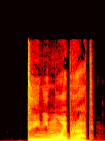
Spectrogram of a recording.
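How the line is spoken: Growled. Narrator (Russian): прорычал Гилберт

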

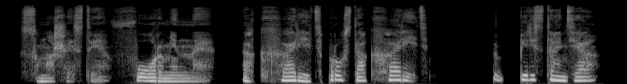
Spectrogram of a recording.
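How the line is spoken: Whispered pleading. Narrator (Russian): взмолилась шепотом

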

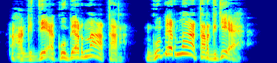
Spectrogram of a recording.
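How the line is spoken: Angry yelling. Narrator (Russian): Из толпы кто-то зло орал

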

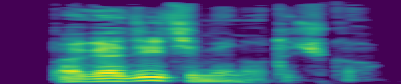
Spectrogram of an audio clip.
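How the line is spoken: Quiet. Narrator (Russian): тихо говорит священник

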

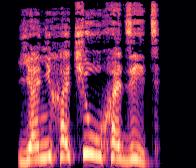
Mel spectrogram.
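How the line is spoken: Exhausted desperate scream. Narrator (Russian): Из последних сил я закричала

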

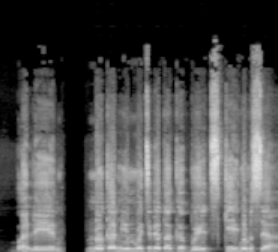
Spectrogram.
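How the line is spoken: Loud laughter. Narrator (Russian): расхохоталась Элен

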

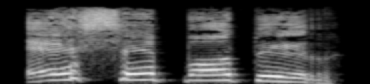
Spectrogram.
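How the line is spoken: Said loudly. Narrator (Spanish): dijo tía Marge en voz alta

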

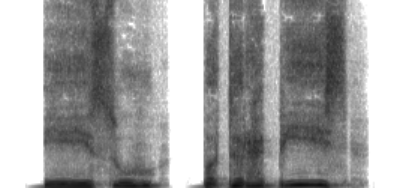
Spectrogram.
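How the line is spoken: Hoarse voice. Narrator (Russian): Голос Фила звучал хрипло

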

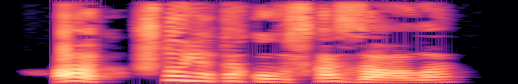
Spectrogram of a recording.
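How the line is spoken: Grumbling. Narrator (Russian): проворчала я

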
